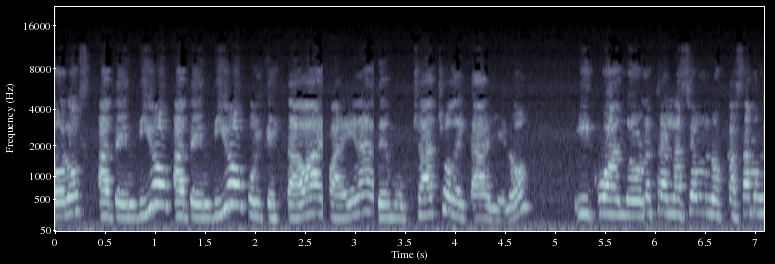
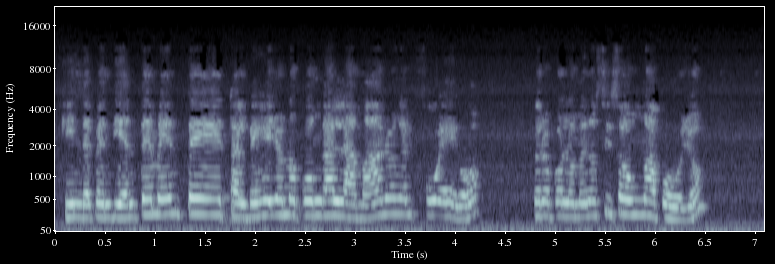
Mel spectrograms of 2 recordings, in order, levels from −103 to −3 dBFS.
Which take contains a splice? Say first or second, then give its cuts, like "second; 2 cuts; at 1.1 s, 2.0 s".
first; 5 cuts; at 1.2 s, 2.7 s, 3.2 s, 5.1 s, 5.9 s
